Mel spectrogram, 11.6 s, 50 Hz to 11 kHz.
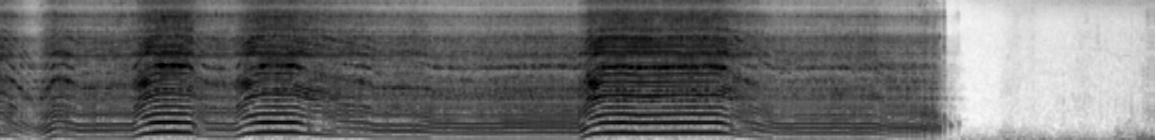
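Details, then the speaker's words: Brat 28 model engine with low-speed needle leaned out: buzzing engine surges up and down, then sags at low rpm and cuts out abruptly; owner suspects internal drag too great to overcome at low rpm, unconfirmed. "It's almost like it gets to a RPM level that's so low that the whatever drag is is induced in this engine is too much for it to overcome."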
